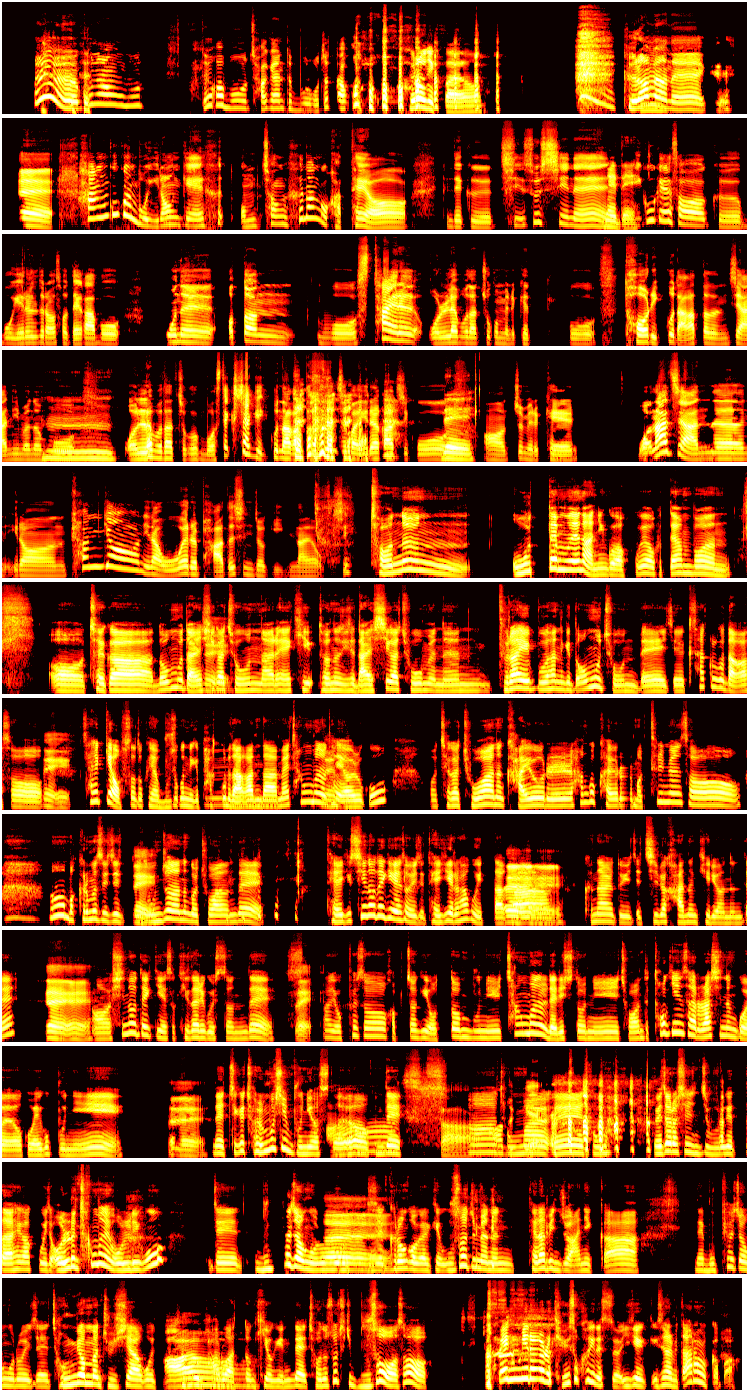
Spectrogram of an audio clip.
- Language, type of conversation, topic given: Korean, unstructured, 외모로 사람을 판단하는 문화에 대해 어떻게 생각하세요?
- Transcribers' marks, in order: laugh; other noise; laugh; other background noise; laughing while speaking: "나갔다든지"; laugh; tapping; laugh; lip smack; laugh; laugh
